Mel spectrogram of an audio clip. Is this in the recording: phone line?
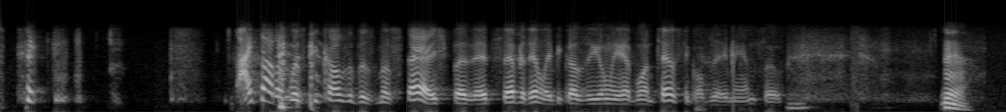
yes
